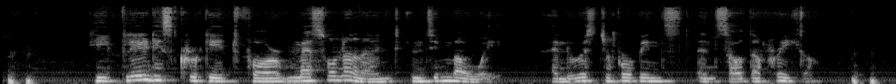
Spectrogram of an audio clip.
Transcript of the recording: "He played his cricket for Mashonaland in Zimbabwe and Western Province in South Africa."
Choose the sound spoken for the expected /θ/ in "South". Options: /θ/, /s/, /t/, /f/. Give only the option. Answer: /t/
